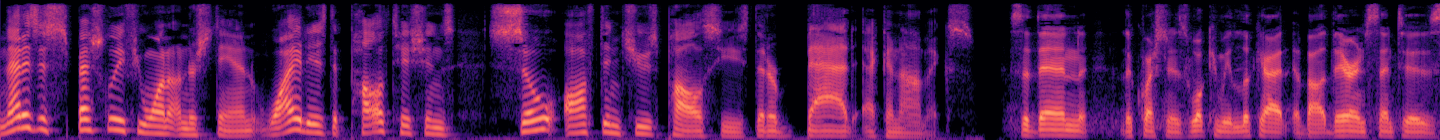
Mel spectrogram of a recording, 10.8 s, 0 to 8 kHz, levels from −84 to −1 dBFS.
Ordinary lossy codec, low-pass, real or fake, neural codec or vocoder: MP3, 48 kbps; 7.2 kHz; real; none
